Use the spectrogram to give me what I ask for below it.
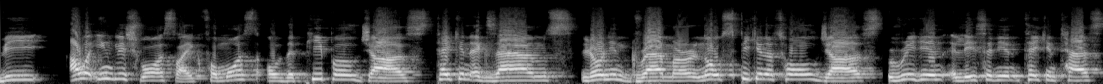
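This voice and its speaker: A man with a non-native accent speaks at a very slow pace. His intonation is lively. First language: not English. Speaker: language learning vlogger. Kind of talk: personal story to camera. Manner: casual, filler-heavy.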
